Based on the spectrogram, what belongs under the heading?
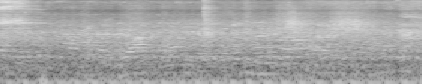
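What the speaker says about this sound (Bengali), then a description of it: "ঢাকা থেকে খুলনা সুন্দরবন ট্রেন ফরিদপুর স্টেশনে ঢুকতেছে" The Sundarban Express from Dhaka to Khulna pulls into Faridpur railway station, a continuous low, heavy rumble of the moving train under general platform noise.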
